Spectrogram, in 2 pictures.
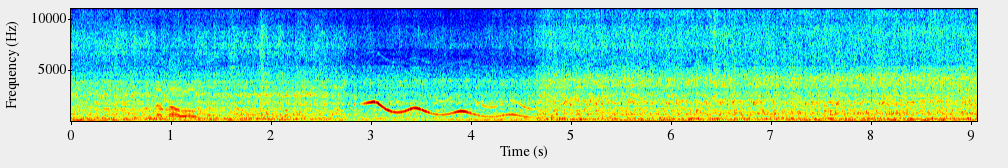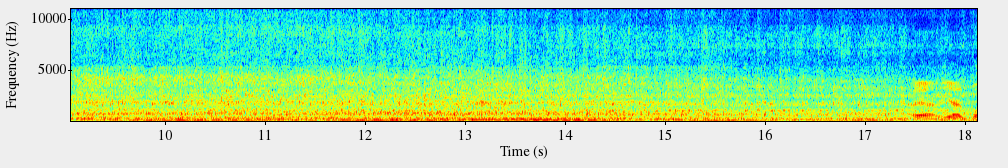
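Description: A harvester engine drones steadily close by.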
